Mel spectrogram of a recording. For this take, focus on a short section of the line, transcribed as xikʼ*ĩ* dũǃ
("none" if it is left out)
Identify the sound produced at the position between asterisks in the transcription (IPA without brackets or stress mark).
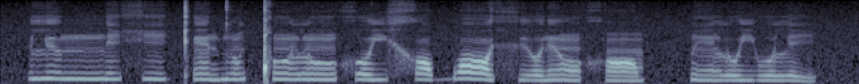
ẽ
